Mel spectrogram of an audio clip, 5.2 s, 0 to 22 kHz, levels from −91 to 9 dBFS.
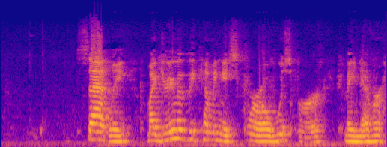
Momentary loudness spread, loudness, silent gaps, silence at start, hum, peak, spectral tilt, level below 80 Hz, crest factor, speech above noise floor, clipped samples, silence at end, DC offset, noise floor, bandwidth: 11 LU; -13 LUFS; none; 1.1 s; none; 0 dBFS; -7 dB/octave; -38 dBFS; 14 dB; 33 dB; under 0.1%; 0 s; under 0.1%; -45 dBFS; 10 kHz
